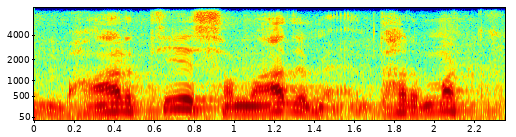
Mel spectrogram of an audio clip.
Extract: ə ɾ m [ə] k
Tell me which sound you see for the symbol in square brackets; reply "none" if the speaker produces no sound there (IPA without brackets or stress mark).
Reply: ə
